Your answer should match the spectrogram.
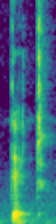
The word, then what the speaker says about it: debt: So we can pronounce the word such as debt. doubt. In this word as well, the B is supposed to be silent.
